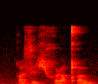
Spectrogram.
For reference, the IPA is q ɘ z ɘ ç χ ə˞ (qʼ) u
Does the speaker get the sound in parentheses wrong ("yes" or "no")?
no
